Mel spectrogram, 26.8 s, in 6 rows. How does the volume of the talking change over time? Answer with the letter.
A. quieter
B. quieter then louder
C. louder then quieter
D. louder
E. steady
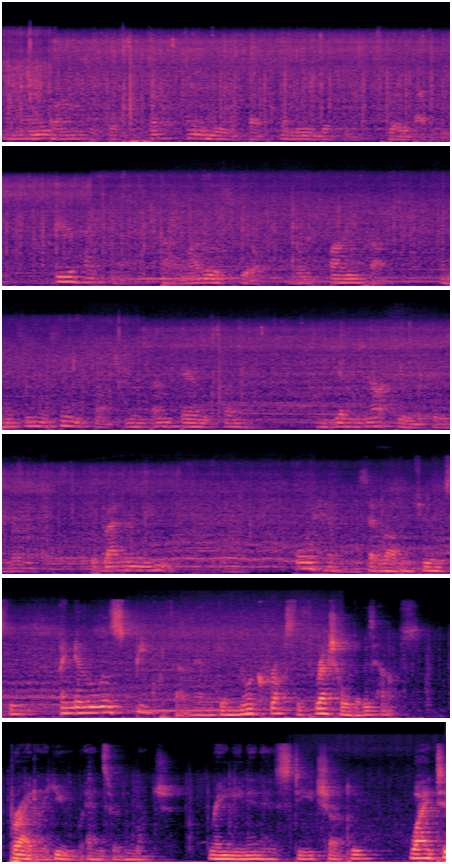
D.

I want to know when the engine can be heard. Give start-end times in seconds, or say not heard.
5.5-21.4.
